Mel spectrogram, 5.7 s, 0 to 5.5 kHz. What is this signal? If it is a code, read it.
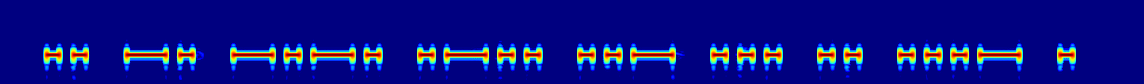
Morse code, heard as a keyed tone, about 18 wpm, 800 Hz. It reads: INCLUSIVE
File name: audios / portugais / portugais texte en clair 2 vitesse 18 mots minutes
